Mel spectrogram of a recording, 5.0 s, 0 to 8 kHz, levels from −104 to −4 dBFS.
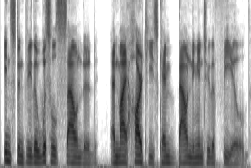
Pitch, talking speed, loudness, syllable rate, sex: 105 Hz, 145 wpm, -22 LUFS, 4.1 syllables/s, male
